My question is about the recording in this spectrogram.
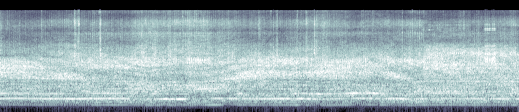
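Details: Old Rover Turbothrust mower built in Brisbane, Australia, no battery fitted, cutting grass into the bagger: a steady high-pitched drone holding speed, no misses or surging. Normal running under load; owner thinks the brake shoe may need replacing.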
